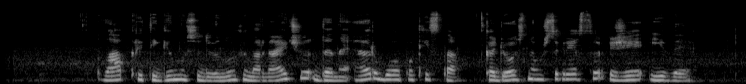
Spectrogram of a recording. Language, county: Lithuanian, Panevėžys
